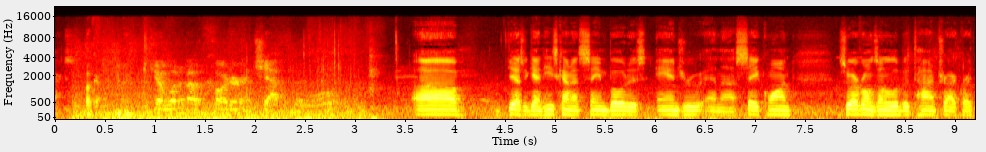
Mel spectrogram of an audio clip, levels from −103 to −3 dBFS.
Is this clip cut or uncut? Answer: cut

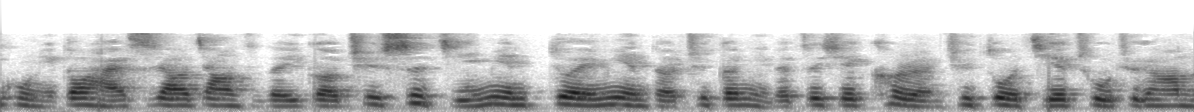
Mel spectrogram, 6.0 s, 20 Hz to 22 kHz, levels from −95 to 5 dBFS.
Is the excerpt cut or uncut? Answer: uncut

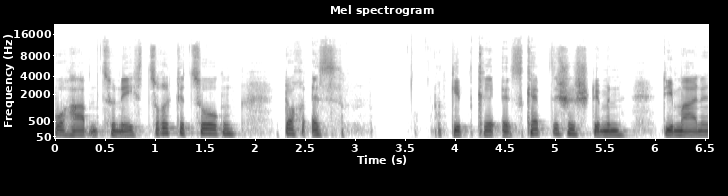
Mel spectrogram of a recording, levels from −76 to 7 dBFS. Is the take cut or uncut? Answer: uncut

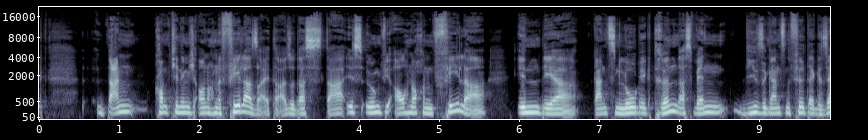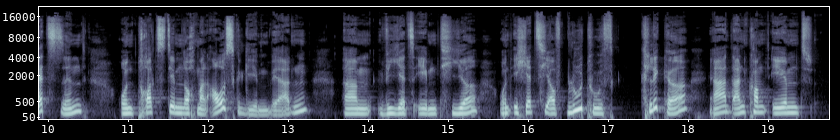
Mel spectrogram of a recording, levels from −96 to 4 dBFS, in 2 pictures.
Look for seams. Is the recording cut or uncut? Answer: uncut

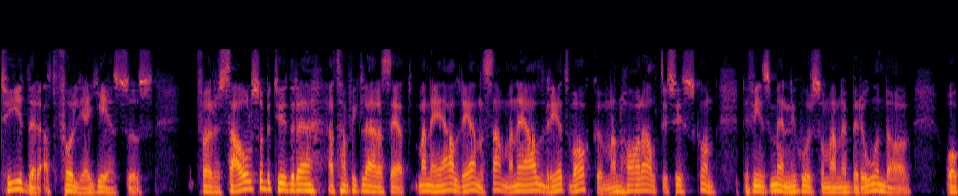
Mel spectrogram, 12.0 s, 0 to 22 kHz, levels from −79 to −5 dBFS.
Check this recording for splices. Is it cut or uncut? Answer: uncut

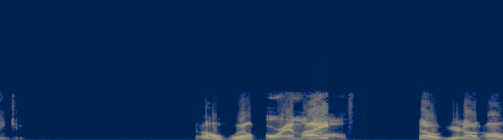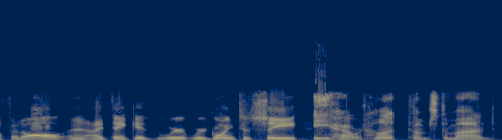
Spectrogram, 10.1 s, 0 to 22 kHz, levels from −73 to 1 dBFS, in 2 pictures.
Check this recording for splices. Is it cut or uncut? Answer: cut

